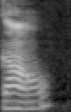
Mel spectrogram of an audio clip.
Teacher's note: अनुनासिक इसलिए क्योंकि मुख तथा नाक दोनों की सहायता से इसका उच्चारण हो रहा है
